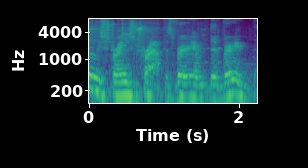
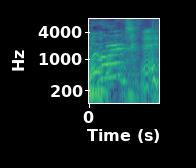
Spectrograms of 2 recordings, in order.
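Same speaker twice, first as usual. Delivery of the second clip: panicked yell. Retold or imitated. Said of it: "As he's like".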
